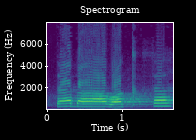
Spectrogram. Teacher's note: کاف پر سانس جاری کیا جائے گا کیونکہ کاف ساکن ہے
